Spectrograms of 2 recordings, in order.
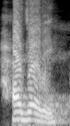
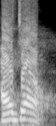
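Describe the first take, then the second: First: The word ends with a vowel. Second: The word ends with a consonant. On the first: The speaker calls it wrong. "এভাবে বলতে পারবো না" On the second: The speaker calls it right. "এটা এভাবে পড়তে হবে"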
